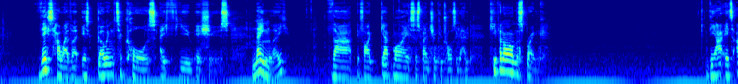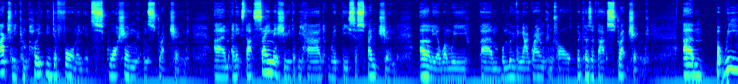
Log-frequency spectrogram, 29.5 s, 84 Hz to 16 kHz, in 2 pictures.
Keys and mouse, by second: 0.0 alt+a, 0.7 click, 1.3 ctrl+Tab, 2.1 shift+z, 2.9 shift+z, 8.1 shift+z, 10.0 g, 20.4 shift+z, 20.8 shift+z, 23.1 click, 28.0 KP_3, 28.2 shift+z.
